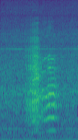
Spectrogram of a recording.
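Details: A pet macaw talking during its evening preen gives one short, hoarse, speech-like utterance lasting about half a second, with a faint steady hum in the background.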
